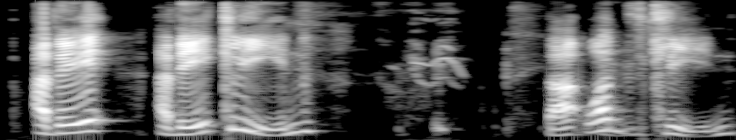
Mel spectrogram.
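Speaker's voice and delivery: loud, failed attempt at a Welsh accent. Repeating a quoted question from a story someone is telling, in a bad welsh accent. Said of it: "I can't do Welsh".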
